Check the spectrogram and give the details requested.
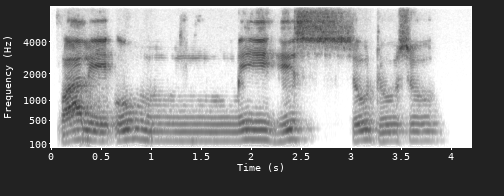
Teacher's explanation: mim tasjid dibaca gunah atau mendengung ditahan dua harakat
